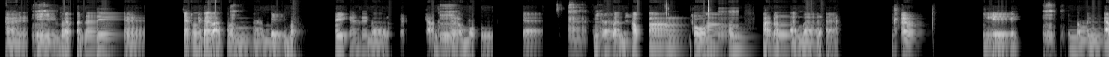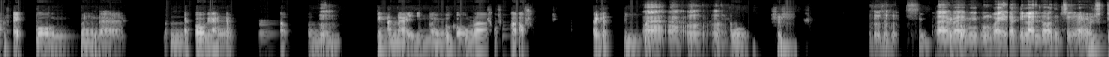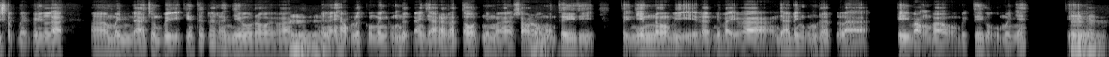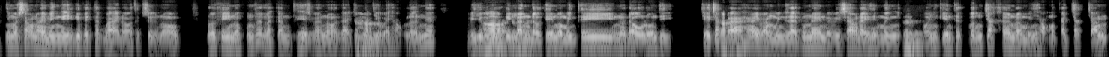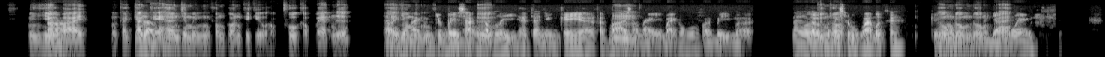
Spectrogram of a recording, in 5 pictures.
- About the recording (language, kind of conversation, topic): Vietnamese, unstructured, Bạn làm thế nào để vượt qua những lúc cảm thấy thất bại?
- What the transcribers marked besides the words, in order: distorted speech; tapping; unintelligible speech; unintelligible speech; other background noise; unintelligible speech; unintelligible speech; chuckle; laughing while speaking: "Ờ"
